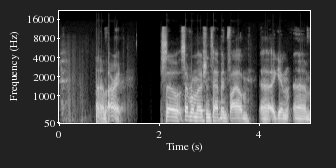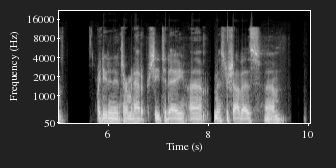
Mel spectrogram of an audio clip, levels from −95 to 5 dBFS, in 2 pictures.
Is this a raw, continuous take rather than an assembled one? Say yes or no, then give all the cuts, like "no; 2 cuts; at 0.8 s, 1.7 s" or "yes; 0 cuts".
yes; 0 cuts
